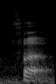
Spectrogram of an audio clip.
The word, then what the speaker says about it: pho: You pronounce it pho.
